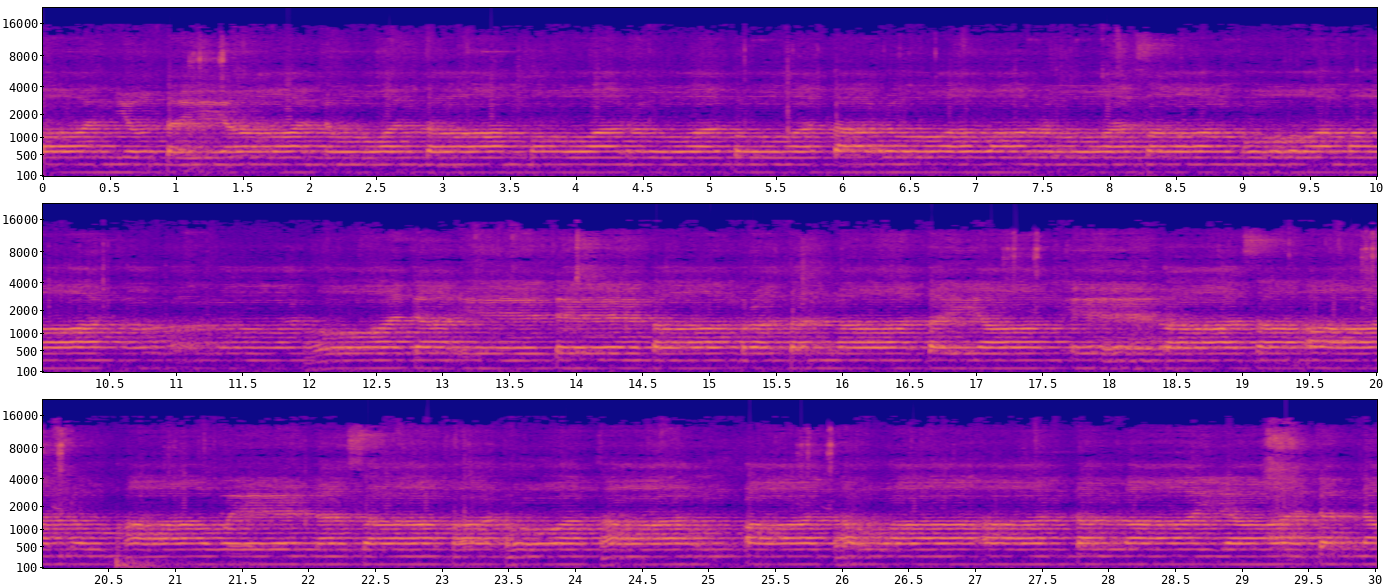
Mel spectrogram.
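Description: Thai Buddhist monks chanting together in a steady, low monotone, picked up through the microphones set in front of them, with a short dip about eleven seconds in.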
